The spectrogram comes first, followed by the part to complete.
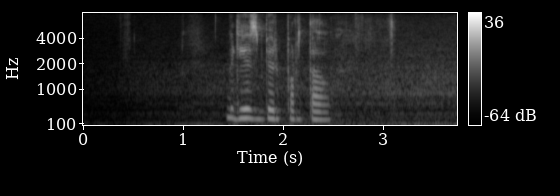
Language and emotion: Russian, neutral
